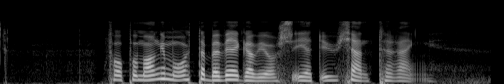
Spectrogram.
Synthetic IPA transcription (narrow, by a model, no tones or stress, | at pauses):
fɔʁpʰoːmɑŋːəmoːt̪əʁbəʋeːɡəʁʋiːɔsḭːɛt̪ʉːçɛnt̪ʰːɛʁɛ̰ŋ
